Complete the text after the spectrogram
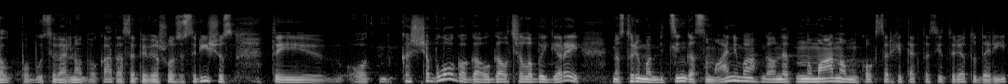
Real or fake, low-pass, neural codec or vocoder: real; 10.8 kHz; none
